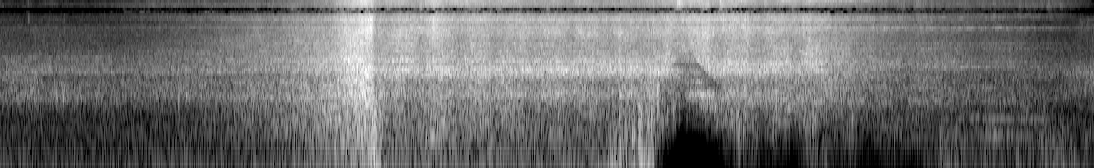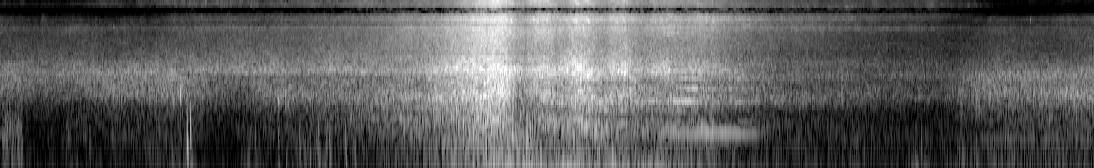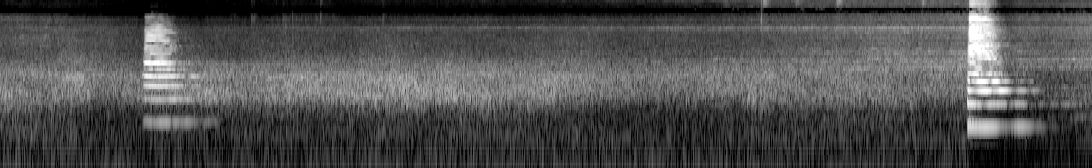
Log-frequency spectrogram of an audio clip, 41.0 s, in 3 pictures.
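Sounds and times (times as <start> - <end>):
train passing at speed: 0.0 - 41.0
train horn blast: 20.5 - 23.6, 29.1 - 30.2, 39.4 - 40.7.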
